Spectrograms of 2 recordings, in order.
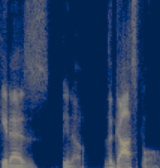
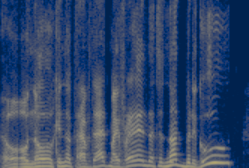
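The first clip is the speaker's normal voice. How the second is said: pitched-up, put-on Mexican accent in English; 9 semitones higher than usual. Answering how Mexicans talk, with a put-on Mexican accent. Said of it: "How do Mexicans talk?".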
